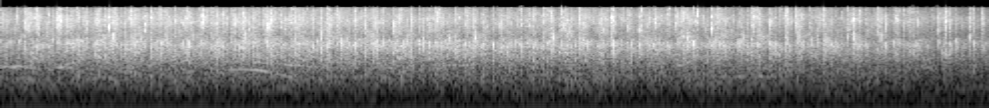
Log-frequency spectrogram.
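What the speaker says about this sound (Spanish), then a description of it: "Den un aplauso a todos" A church congregation at a Sunday service in a Santiago, Chile tabernacle applauds together, a continuous, even roar of many clapping hands sustained for about ten seconds with no let-up, heard from within the crowd.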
